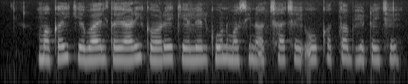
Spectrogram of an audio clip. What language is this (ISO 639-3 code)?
mai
